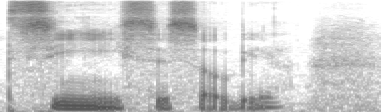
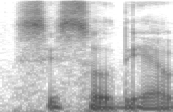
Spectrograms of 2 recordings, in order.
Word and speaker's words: Singodia: Most people don't or can't say or my full name is actually Singodia, not Singh Sicodia, which has been the story of my life where people always mispronounce and think I'm uh Punjabi, but I'm not.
